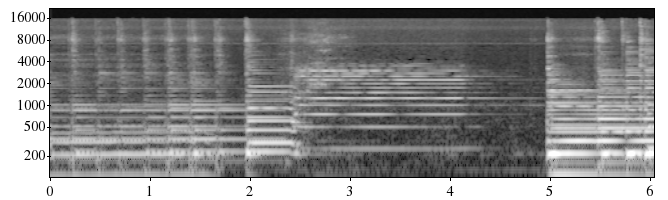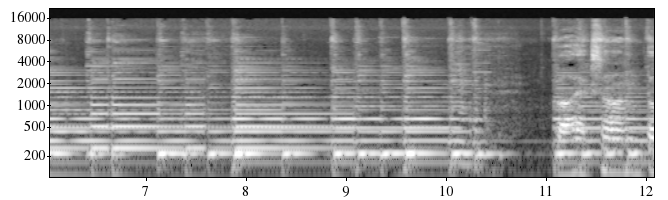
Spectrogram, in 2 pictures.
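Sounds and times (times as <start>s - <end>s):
acoustic guitar chord ringing: 0.0s - 12.0s
acoustic guitar strum: 0.0s - 12.0s.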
